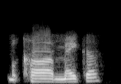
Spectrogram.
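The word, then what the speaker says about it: Makur Maker: And excuse me if I mispronounce his name, McCarr Maker.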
